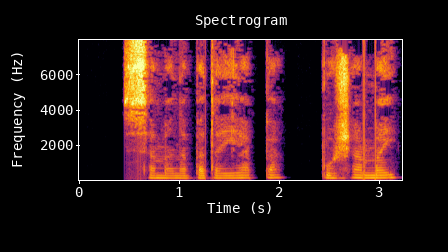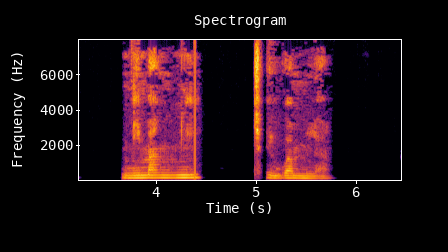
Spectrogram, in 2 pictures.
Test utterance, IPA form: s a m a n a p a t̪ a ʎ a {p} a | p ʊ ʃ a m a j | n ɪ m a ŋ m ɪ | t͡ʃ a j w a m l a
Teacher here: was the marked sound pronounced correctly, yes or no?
yes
